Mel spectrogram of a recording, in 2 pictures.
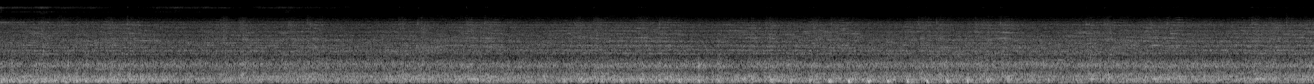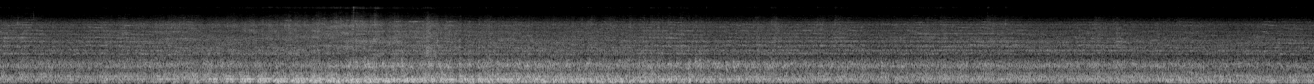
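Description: Express train's coaches passing on the next track, wheels clacking rhythmically over rail joints with a steady rumble. It swells to its loudest about two-thirds of the way through, then eases off as the last coach goes by.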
